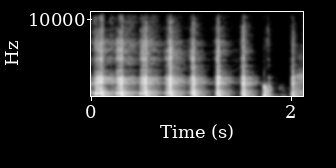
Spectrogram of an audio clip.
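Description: Men laughing: a run of short, quick 'ha' pulses, about four a second, that fades out near the end.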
